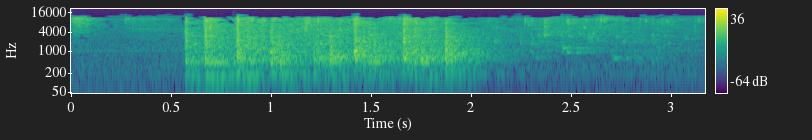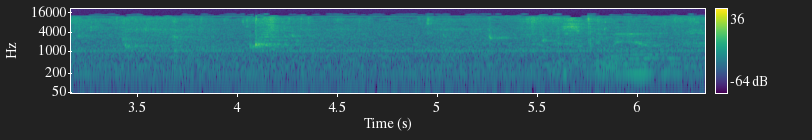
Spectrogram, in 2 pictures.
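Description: Water splashing into a kitchen sink for about a second and a half as hookah parts are rinsed, followed by a few faint drips and small knocks.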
